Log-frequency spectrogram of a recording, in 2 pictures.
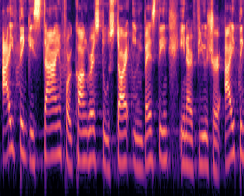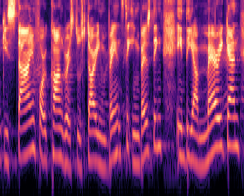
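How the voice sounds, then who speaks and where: A man's voice: on the high side, unhurried. Man with a Puerto Rican accent, campaigning. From Puerto Rico. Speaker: political candidate. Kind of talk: campaign speech.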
